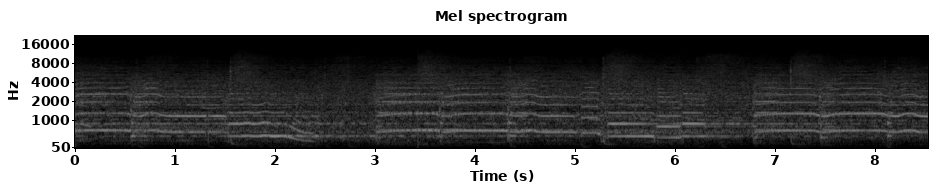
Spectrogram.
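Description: Telecaster-style electric guitar strumming chords that are left to ring, with a new strum about every one and a half to two seconds. About two seconds in, a note slides down in pitch.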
